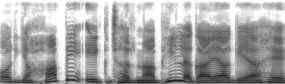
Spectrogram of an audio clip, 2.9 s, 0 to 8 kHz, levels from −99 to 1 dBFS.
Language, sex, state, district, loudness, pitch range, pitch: Hindi, female, Uttar Pradesh, Budaun, -13 LUFS, 190-230 Hz, 195 Hz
